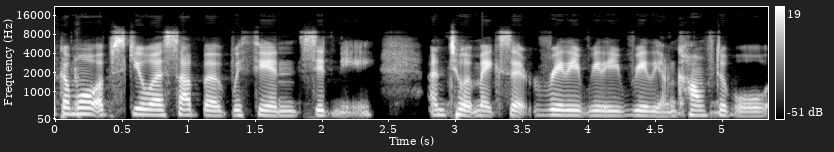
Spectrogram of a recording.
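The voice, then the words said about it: Strong Australian accent. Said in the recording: “I have a very, very Australian accent”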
